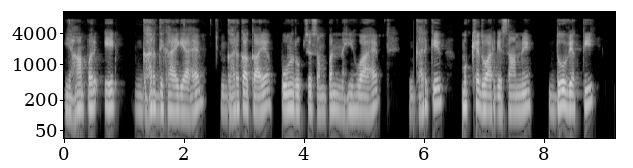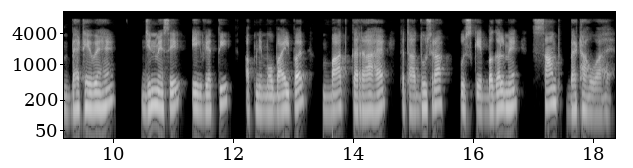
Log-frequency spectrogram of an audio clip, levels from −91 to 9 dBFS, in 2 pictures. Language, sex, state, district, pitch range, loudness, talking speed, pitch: Hindi, male, Uttarakhand, Uttarkashi, 125-150 Hz, -18 LUFS, 155 wpm, 135 Hz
